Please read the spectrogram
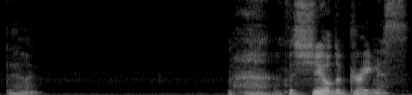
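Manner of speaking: usual speaking voice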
